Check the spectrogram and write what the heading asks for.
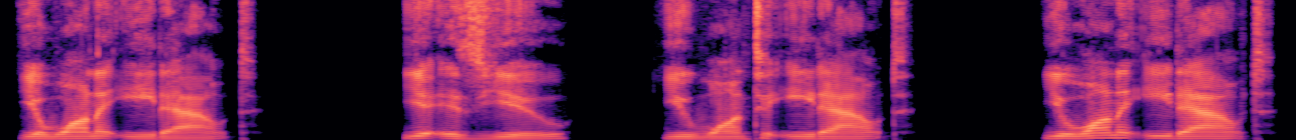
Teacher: we've dropped the question word completely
